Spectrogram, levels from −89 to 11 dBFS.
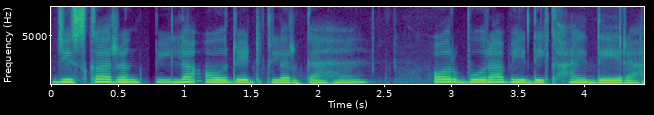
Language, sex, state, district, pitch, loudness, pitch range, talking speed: Hindi, female, Jharkhand, Palamu, 235 Hz, -12 LUFS, 225-245 Hz, 190 wpm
